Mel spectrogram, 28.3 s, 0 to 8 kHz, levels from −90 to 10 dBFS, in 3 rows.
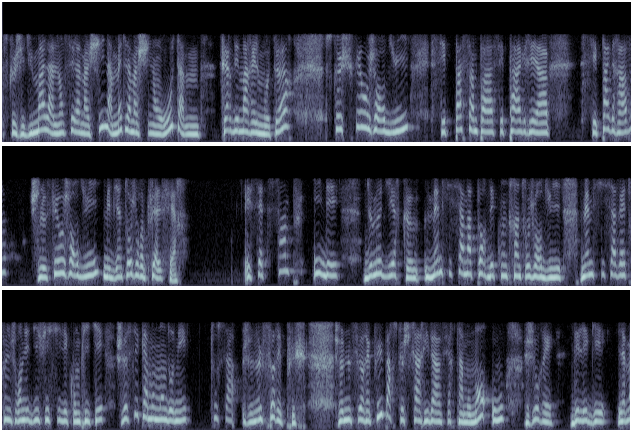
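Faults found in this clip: Gain pumping, whole clip: likely input gain set far too high, fast limiter clamping each loud syllable. Gain swing about 25 dB. Dynamics flattened, sound squashed.

AMR narrowband mobile codec, whole clip: AMR-NB, pulse-driven vocal-tract model at 8 kHz, nothing above 3.8 kHz. Buzzy, synthetic voice. Plainly audible damage, fits a mid-rate mode near 10.2 kbps. Call microphone processing's low-bass trim is normal.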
